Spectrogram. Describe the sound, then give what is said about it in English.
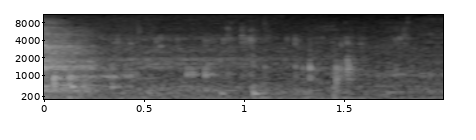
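A drink pours into a glass, starting with a brief splashy gush and trailing off into faint, scattered drips and trickles, with a little spilled; quiet, with no talking. “Check out that pour. I see a little spill right there.”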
